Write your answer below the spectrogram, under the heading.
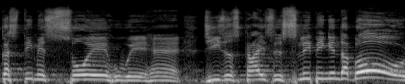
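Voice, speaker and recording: The voice sounds energetic, with ordinary pitch variation. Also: man. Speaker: preacher, pastor. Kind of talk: church sermon. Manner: energetic, call-and-response preaching.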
